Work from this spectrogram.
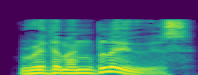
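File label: "rhythm and blues", British English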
